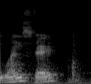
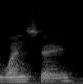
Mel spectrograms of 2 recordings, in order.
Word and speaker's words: Wednesday: Happy Wednesday. I did just want to point out real quick that if we said the word Wednesday the way it's spelled, we would sound really weird and stupid. Wednesday?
